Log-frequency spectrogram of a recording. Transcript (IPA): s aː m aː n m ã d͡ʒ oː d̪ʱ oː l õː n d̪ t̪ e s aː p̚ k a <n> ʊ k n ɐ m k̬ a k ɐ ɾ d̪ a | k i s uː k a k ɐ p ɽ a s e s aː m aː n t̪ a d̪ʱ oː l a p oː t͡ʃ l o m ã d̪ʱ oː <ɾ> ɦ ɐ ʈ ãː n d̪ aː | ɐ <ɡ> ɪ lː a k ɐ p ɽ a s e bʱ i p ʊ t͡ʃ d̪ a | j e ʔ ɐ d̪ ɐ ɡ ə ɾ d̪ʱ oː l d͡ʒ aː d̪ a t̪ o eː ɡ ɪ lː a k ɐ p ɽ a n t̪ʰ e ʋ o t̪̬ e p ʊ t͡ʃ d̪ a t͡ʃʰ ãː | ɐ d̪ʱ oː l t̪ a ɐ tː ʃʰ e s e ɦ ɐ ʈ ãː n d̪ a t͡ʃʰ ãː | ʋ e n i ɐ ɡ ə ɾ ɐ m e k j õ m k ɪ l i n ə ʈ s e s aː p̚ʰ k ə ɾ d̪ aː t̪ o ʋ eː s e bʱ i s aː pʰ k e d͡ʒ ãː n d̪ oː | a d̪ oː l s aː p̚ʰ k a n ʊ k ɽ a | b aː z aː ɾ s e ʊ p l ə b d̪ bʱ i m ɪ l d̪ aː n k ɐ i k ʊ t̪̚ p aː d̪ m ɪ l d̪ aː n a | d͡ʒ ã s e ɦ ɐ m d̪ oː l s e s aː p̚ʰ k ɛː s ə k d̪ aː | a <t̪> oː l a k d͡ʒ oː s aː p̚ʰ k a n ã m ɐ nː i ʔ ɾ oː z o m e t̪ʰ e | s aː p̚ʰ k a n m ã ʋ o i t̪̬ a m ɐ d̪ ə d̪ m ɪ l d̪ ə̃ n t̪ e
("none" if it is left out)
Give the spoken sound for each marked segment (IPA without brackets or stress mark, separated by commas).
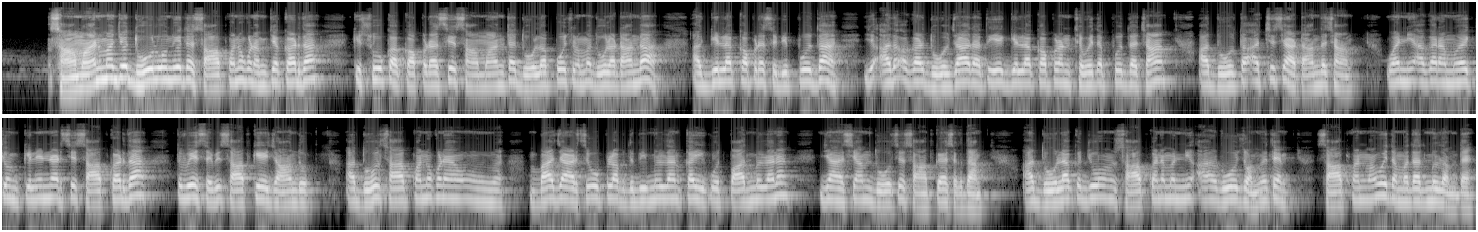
n, l, ɡ, d̪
